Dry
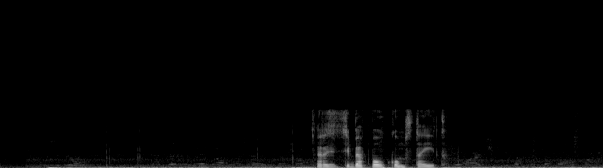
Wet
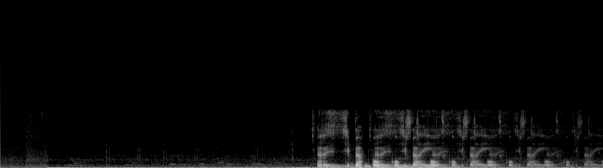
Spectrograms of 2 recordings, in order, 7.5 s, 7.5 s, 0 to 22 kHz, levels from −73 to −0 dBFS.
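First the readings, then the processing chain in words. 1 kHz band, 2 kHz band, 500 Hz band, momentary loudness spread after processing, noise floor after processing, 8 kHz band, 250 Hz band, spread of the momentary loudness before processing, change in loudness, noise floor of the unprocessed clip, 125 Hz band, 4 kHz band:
+2.0 dB, +2.0 dB, +2.0 dB, 21 LU, -42 dBFS, n/a, +2.0 dB, 22 LU, 0.0 dB, -54 dBFS, +2.5 dB, +2.0 dB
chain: split-band echo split 330 Hz, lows 0.105 s, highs 0.714 s, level -3.5 dB; upward compressor, threshold -31 dBFS

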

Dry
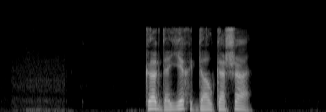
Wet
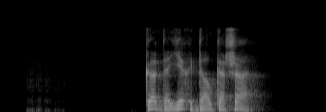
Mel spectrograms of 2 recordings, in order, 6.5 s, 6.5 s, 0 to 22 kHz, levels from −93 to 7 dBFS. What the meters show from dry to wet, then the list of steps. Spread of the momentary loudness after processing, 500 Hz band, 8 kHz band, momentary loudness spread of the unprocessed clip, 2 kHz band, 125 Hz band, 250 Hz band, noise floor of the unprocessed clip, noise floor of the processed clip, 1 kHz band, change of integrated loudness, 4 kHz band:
4 LU, -10.5 dB, n/a, 6 LU, -8.0 dB, -8.5 dB, -8.5 dB, under -85 dBFS, under -85 dBFS, -10.5 dB, -9.5 dB, -9.0 dB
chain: expander -59 dBFS; LPF 4000 Hz 12 dB/oct; Schroeder reverb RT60 0.77 s, combs from 30 ms, DRR 16.5 dB; compressor 6:1, threshold -36 dBFS, peak gain reduction 15.5 dB; gain +1 dB

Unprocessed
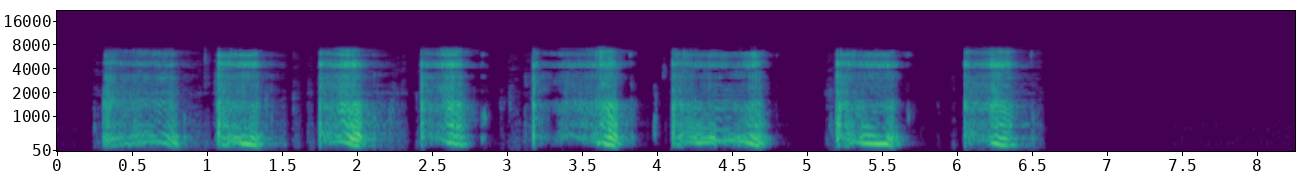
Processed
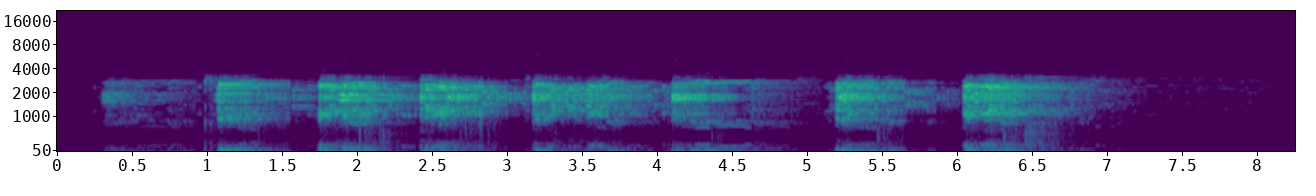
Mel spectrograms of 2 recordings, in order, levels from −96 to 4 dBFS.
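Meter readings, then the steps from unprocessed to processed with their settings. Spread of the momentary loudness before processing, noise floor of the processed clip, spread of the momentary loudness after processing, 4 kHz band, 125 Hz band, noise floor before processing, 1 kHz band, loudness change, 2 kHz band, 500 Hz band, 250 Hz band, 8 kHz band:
11 LU, under -85 dBFS, 18 LU, under -20 dB, under -20 dB, under -85 dBFS, -9.0 dB, -1.5 dB, +9.5 dB, under -40 dB, under -40 dB, n/a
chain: spectral contrast raised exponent 3.6; inverse Chebyshev high-pass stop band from 580 Hz, stop band 40 dB; AGC gain up to 13 dB; limiter -18 dBFS, peak gain reduction 8 dB; added harmonics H 3 -27 dB, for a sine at -18 dBFS; sample-and-hold 17×; frequency shift +58 Hz; speakerphone echo 0.26 s, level -20 dB; Schroeder reverb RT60 0.41 s, combs from 27 ms, DRR 7.5 dB; inverted band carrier 3100 Hz; sustainer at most 53 dB/s

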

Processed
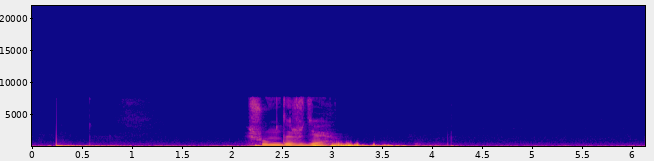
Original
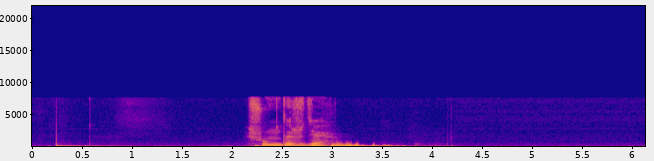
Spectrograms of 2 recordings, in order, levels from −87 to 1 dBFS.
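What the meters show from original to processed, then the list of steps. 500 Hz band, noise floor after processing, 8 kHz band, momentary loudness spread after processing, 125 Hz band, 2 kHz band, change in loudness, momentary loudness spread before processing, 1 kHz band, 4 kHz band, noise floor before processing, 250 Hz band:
-3.0 dB, -60 dBFS, n/a, 21 LU, +4.0 dB, -9.0 dB, +3.0 dB, 13 LU, -6.0 dB, under -10 dB, -65 dBFS, -0.5 dB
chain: tilt -3 dB/oct; gain -6.5 dB

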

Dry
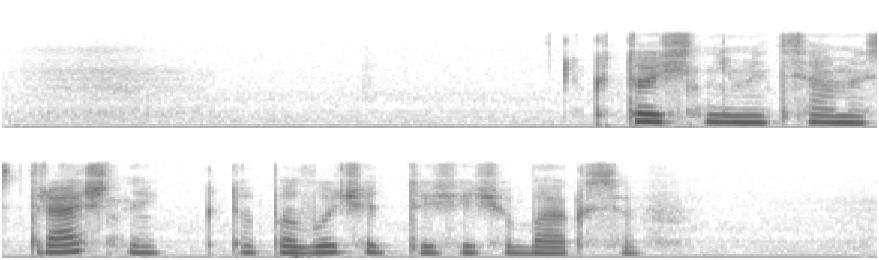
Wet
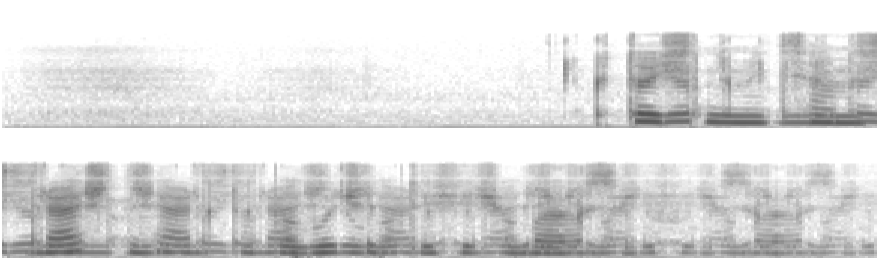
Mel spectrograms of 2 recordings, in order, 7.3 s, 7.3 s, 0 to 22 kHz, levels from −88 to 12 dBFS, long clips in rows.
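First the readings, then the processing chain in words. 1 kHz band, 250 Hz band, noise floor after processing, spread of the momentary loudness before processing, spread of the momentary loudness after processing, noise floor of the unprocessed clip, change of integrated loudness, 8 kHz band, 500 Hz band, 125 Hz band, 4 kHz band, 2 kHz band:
+1.0 dB, +1.5 dB, -63 dBFS, 14 LU, 15 LU, -62 dBFS, +0.5 dB, n/a, +1.0 dB, +1.5 dB, +1.0 dB, +1.0 dB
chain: regenerating reverse delay 0.458 s, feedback 63%, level -7.5 dB

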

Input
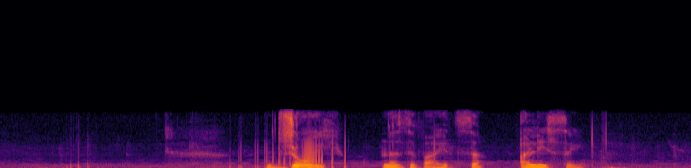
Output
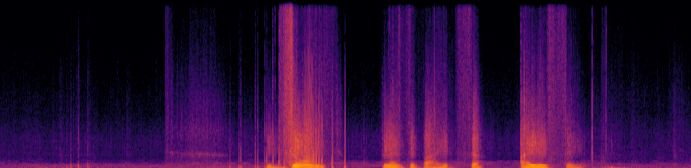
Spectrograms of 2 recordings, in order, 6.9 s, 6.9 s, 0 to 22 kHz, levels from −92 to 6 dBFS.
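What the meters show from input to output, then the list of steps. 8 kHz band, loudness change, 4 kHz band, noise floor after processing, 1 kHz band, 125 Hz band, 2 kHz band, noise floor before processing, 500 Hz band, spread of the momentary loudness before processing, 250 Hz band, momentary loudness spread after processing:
n/a, 0.0 dB, +6.5 dB, -55 dBFS, -0.5 dB, 0.0 dB, +1.0 dB, -55 dBFS, 0.0 dB, 20 LU, 0.0 dB, 17 LU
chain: noise-modulated delay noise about 2900 Hz, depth 0.081 ms

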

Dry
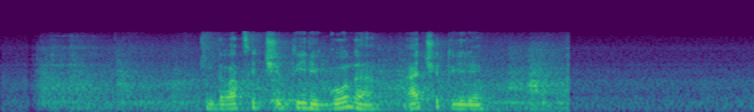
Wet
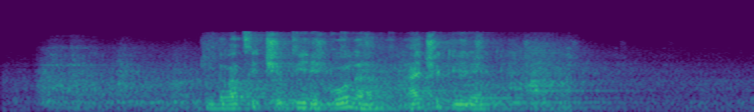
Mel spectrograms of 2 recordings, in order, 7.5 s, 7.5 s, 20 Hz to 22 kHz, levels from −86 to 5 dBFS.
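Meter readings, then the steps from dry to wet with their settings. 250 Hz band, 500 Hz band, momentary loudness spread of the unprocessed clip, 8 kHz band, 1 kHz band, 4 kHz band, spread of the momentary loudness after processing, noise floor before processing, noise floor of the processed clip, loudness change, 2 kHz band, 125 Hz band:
-10.0 dB, -10.0 dB, 17 LU, n/a, -8.5 dB, -1.0 dB, 18 LU, -47 dBFS, -56 dBFS, -6.5 dB, -4.5 dB, -10.0 dB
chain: chorus voices 4, 0.78 Hz, delay 28 ms, depth 2.2 ms; high shelf 2200 Hz +11.5 dB; resonator 140 Hz, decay 1.7 s, mix 60%; split-band echo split 1700 Hz, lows 0.15 s, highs 0.482 s, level -11.5 dB; low-pass opened by the level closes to 1600 Hz, open at -25 dBFS

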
